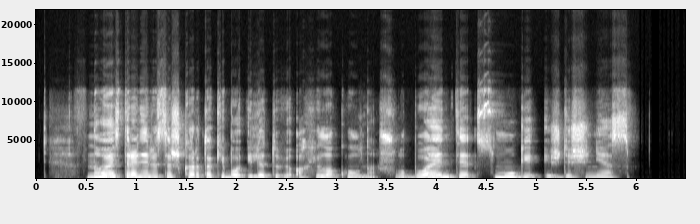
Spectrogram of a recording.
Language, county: Lithuanian, Kaunas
